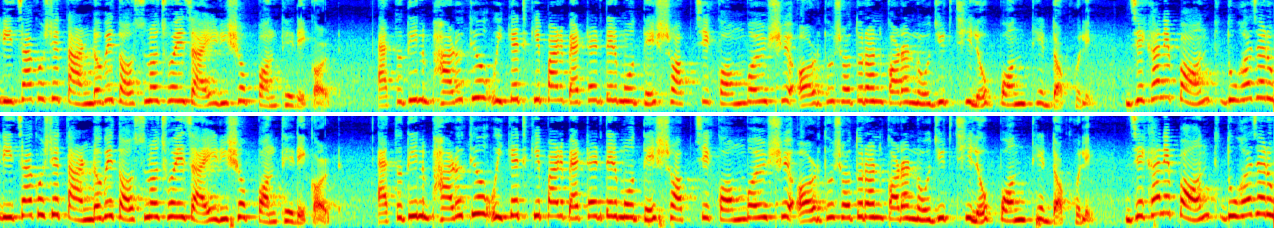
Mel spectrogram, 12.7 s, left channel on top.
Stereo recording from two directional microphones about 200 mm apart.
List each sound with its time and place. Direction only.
0.0 s a woman's voice: 25° right (ahead or behind)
